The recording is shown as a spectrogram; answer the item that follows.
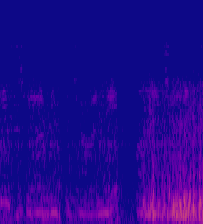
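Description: A man's low voice talking indistinctly, too faint to make out words, becoming louder about one and a half seconds in.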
